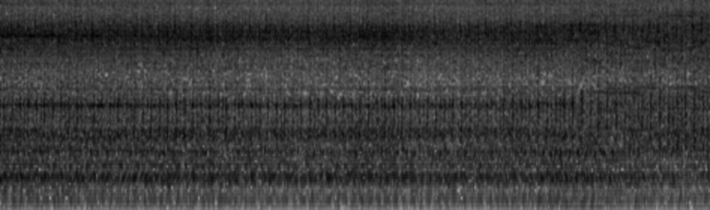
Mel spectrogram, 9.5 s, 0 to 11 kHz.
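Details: 2005 Subaru Forester petrol engine at idle: a steady light knock, about three beats a second, over a bright, hissy running sound; the cause is still being troubleshot.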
